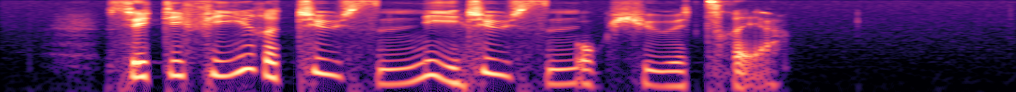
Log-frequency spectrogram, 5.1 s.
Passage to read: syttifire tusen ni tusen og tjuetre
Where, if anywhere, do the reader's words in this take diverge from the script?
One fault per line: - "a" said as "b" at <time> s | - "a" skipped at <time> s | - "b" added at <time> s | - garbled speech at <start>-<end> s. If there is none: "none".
none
